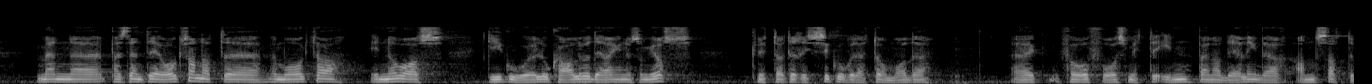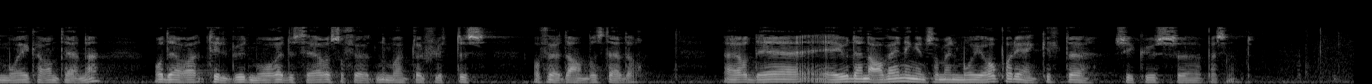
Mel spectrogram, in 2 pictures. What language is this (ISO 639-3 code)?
nob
